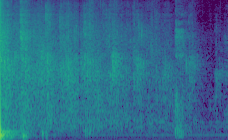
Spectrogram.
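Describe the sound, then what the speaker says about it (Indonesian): A church congregation claps in praise, starting strong and gradually fading over a few seconds, with scattered distinct claps near the end. "Tepuk tangan yang meriah untuk Tuhan Yesus."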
